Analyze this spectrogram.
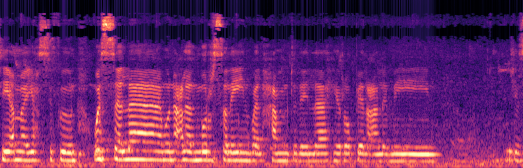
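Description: A young woman chants a prayer in a melodic voice close to a headset microphone.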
